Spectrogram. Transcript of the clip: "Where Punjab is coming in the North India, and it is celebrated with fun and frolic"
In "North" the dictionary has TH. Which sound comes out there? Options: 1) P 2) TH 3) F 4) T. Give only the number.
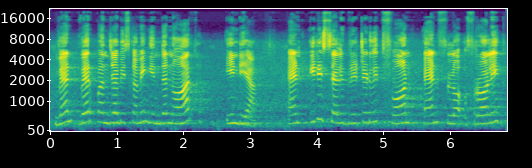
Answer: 4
